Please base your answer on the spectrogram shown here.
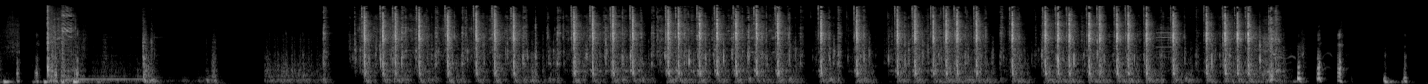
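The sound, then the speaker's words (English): A 1980s Olivetti electric typewriter clatters in rapid, steady bursts of sharp keystrokes, with a motor hum and a few clunks at the start, fairly loud with no one talking. “The sound of a 1980s Olivetti electric typewriter brings us seamlessly into Carew by Steve Teshich.”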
